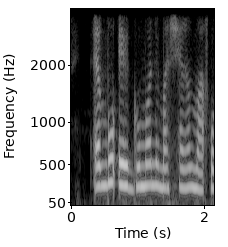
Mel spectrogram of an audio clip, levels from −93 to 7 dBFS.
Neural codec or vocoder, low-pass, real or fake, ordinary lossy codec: codec, 16 kHz in and 24 kHz out, 0.6 kbps, FocalCodec, streaming, 2048 codes; 3.6 kHz; fake; none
